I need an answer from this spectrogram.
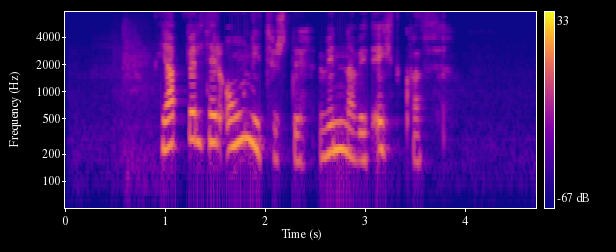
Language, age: Icelandic, 20-29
